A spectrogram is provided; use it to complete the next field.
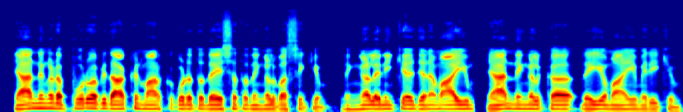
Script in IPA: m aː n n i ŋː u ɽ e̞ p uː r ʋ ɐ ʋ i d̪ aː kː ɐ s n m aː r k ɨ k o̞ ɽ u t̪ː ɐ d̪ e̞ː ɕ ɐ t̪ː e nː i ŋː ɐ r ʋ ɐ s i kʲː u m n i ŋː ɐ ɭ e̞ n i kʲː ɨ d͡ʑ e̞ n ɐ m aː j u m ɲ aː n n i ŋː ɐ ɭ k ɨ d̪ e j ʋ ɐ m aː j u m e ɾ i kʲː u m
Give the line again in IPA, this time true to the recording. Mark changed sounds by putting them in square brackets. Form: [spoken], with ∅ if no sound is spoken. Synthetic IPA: [ɲ] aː n n i ŋː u ɽ e̞ p uː r ʋ ɐ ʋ i d̪ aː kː ɐ [∅] n m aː r k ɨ k o̞ ɽ u t̪ː ɐ d̪ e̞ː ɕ ɐ t̪ː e [n] i ŋː ɐ [ɭ] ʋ ɐ s i kʲː u m n i ŋː ɐ ɭ e̞ n i kʲː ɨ d͡ʑ e̞ n ɐ m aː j u m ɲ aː n n i ŋː ɐ ɭ k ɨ d̪ e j ʋ ɐ m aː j u m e ɾ i kʲː u m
